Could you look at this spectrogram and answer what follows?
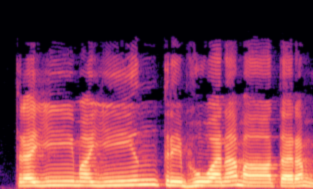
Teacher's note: The Anuswara of Trayimayim changes to N, which is the nasal of the Tavarga.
